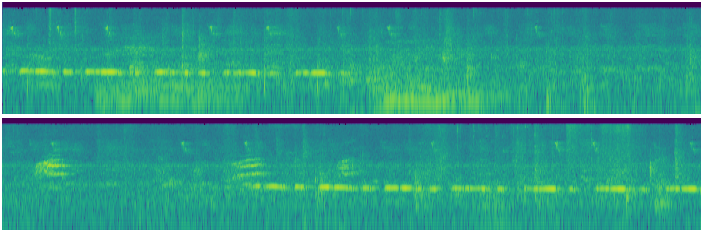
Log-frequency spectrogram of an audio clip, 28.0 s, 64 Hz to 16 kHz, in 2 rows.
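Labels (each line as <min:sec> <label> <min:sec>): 0:00.5 A cuckoo is calling. 0:07.3
0:02.4 An engine is running in the distance. 0:05.1
0:07.4 An engine is running in the distance. 0:09.4
0:14.7 A cat is meowing. 0:15.3
0:18.6 A cat is meowing. 0:19.2
0:19.3 A cuckoo is calling. 0:28.0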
